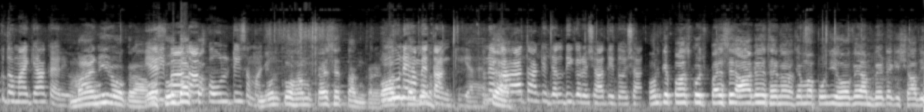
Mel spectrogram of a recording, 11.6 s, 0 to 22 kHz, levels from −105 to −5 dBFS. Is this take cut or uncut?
cut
